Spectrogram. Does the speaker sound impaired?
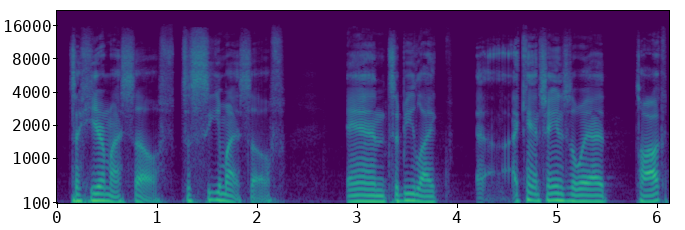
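No.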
